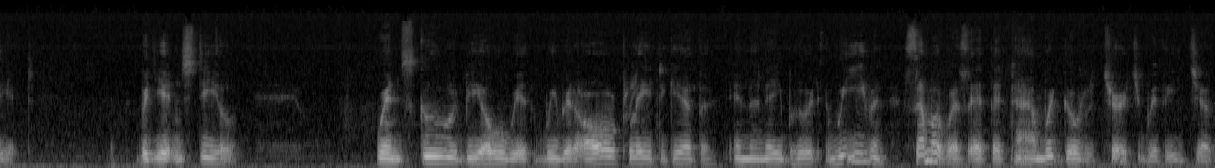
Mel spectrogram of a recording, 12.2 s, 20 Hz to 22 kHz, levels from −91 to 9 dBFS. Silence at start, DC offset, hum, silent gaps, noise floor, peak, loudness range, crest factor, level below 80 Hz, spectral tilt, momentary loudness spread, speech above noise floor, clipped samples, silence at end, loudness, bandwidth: 0 s; under 0.1%; none; none; -62 dBFS; -16 dBFS; 5 LU; 18 dB; -66 dBFS; -6.5 dB/octave; 13 LU; 27 dB; under 0.1%; 0 s; -35 LUFS; 17 kHz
